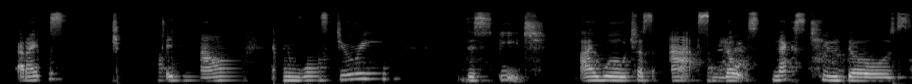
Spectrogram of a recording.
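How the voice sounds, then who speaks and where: A woman speaks at a very slow pace with a non-native accent. Her pitch sits fairly low. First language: not English. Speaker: club member presenting Q&A. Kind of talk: Q&A session at a speaking club meeting. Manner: halting, many fillers.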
